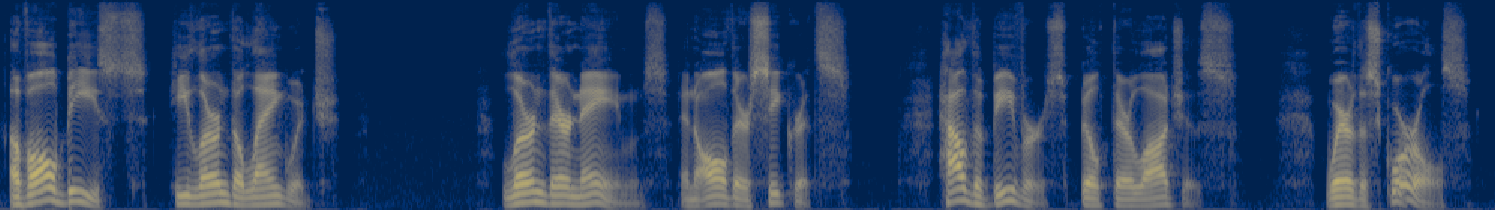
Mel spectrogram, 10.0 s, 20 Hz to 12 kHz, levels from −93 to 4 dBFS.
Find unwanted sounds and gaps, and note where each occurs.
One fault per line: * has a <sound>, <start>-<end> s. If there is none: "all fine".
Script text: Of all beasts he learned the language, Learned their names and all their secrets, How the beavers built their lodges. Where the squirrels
all fine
